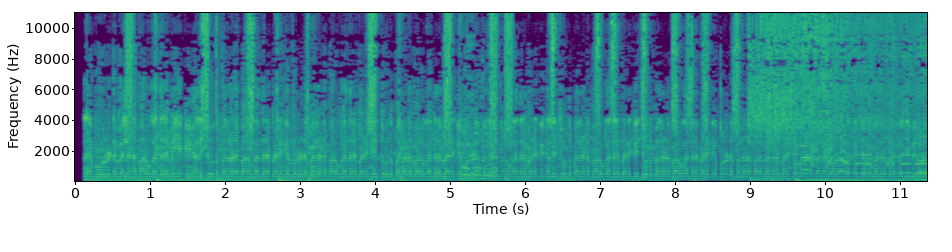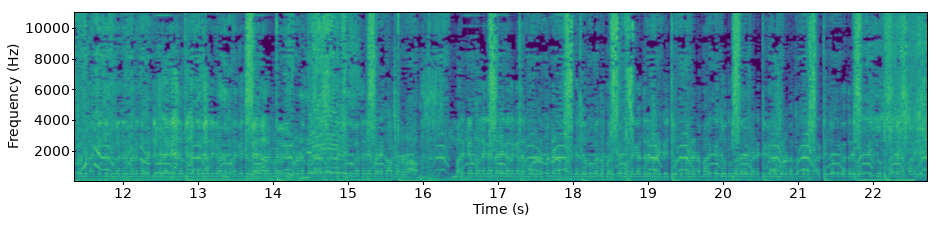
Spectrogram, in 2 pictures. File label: non stop gali in hindi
